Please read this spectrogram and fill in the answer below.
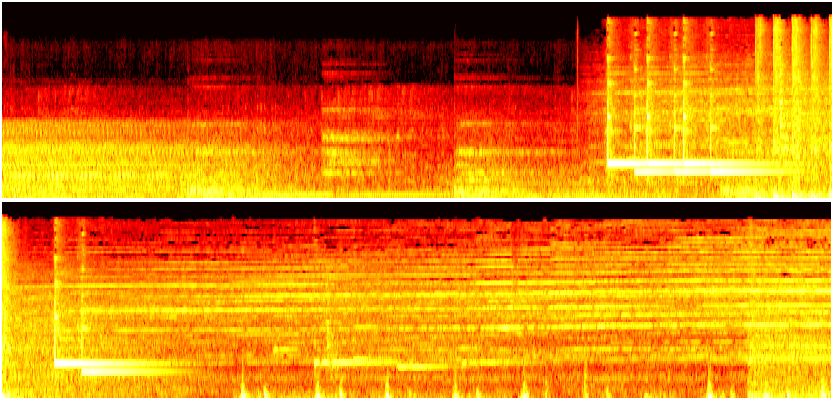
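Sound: doorbell ringing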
